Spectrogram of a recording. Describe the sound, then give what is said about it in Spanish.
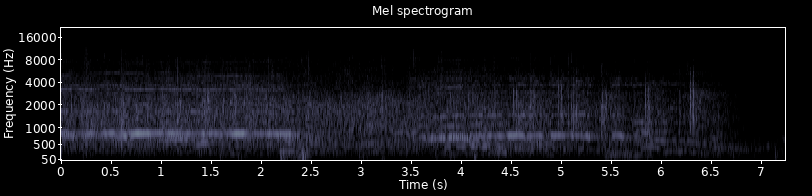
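Congregation clapping their hands during a church service: dense, continuous applause with sustained tones underneath, holding fairly steady before fading away in the final second. “Clap your hands right now unto the Lord.”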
